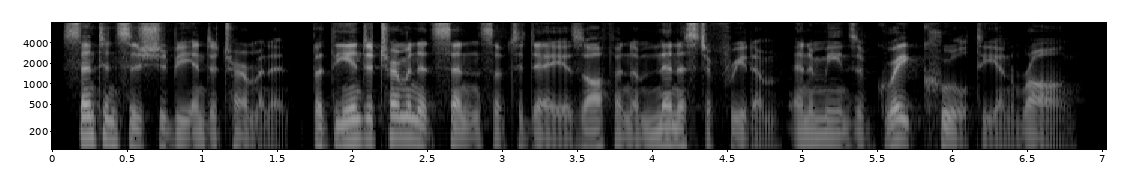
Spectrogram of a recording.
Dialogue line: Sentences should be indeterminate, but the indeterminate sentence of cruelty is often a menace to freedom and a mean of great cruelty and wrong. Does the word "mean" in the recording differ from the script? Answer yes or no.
yes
